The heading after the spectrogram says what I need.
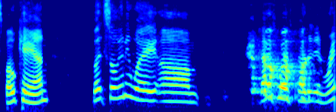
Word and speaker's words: Spokane: nice to see that no it's not pronounced Spokane uh no it's Spokane but so anyway um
